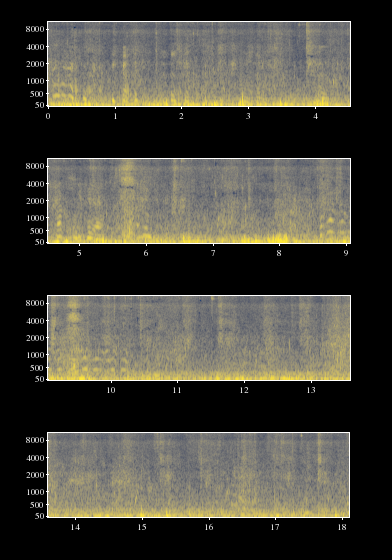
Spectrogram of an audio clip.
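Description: Wind buffeting a phone's microphone outdoors, a low, uneven rumble that rises and falls.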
